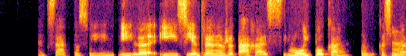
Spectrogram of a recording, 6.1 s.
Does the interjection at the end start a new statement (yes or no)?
yes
